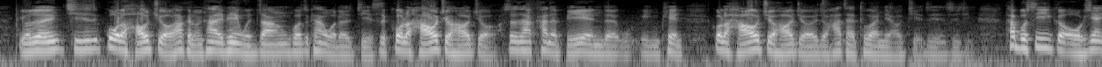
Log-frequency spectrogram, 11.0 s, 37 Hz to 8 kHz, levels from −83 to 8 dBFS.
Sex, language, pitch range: male, Chinese, 105-135 Hz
